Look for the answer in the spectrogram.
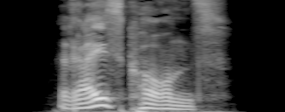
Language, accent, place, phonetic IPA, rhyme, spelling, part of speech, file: German, Germany, Berlin, [ˈʁaɪ̯sˌkɔʁns], -aɪ̯skɔʁns, Reiskorns, noun, De-Reiskorns.ogg
- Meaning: genitive of Reiskorn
